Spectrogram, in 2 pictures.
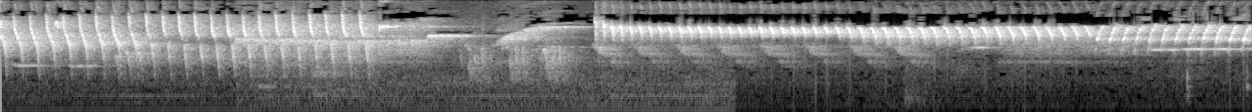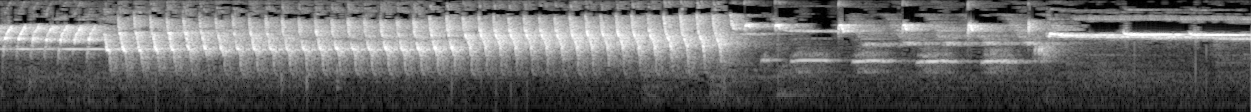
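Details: A Timbrado canary sings a long, continuous run of fast, high, metallic trills and rolling phrases that shift in pitch, with brief chirping breaks between passages.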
